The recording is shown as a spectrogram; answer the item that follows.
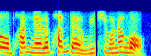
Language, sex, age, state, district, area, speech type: Bodo, female, 60+, Assam, Chirang, rural, conversation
